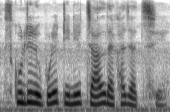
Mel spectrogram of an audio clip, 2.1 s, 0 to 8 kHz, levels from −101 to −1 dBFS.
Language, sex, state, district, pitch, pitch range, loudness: Bengali, female, West Bengal, Cooch Behar, 235 Hz, 220-250 Hz, -14 LUFS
